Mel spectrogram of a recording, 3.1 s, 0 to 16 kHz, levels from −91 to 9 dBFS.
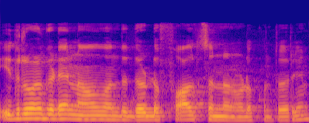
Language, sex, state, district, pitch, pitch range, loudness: Kannada, male, Karnataka, Belgaum, 115 Hz, 110-125 Hz, -16 LUFS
